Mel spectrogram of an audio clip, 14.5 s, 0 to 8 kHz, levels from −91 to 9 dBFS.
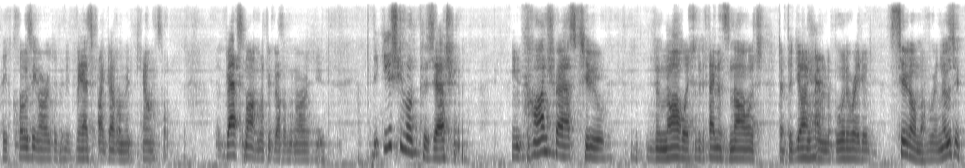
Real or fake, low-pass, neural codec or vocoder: fake; 7.2 kHz; codec, 24 kHz, 1 kbps, SNAC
